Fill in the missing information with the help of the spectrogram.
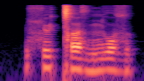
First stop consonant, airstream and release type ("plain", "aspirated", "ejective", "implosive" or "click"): click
